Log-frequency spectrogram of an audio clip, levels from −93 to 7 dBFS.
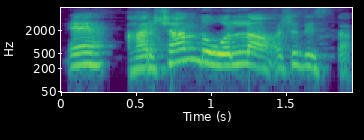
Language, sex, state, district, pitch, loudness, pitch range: Konkani, female, Goa, North and South Goa, 255 Hz, -14 LUFS, 220-255 Hz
